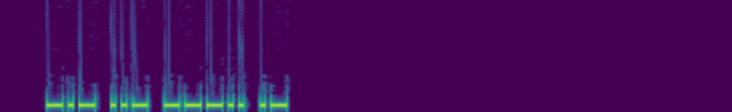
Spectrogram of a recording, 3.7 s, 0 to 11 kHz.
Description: Morse code, heard as a keyed tone, about 44 wpm, 700 Hz. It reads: KU8A
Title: USA Call Signs 45wpm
